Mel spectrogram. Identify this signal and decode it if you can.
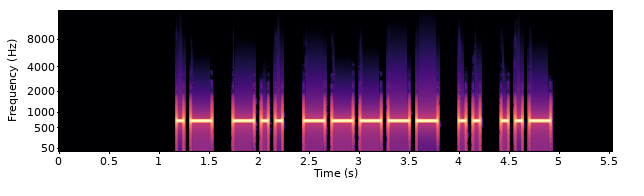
Morse code, heard as a keyed tone, about 17 wpm, 700 Hz. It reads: AD0IU
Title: Call Signs - 17wpm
